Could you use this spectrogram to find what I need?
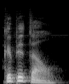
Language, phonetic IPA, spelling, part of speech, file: Russian, [kəpʲɪˈtaɫ], капитал, noun, Ru-капитал.ogg
- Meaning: capital, asset (money, wealth, etc.)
